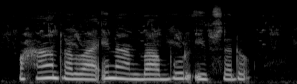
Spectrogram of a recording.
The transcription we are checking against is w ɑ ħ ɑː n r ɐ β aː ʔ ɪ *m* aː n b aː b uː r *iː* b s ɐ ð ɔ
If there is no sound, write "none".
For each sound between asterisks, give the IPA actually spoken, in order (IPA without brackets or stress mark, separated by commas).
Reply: n, iː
